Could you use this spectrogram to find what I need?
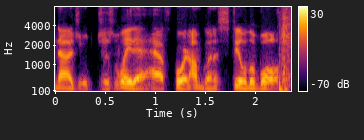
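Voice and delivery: ordinary talk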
